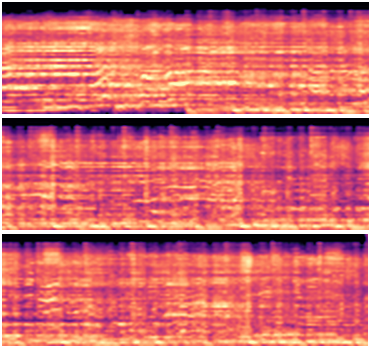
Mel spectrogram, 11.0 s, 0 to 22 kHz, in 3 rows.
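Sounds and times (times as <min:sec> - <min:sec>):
pop backing track: 0:00.0 - 0:11.0
woman singing: 0:00.0 - 0:11.0.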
